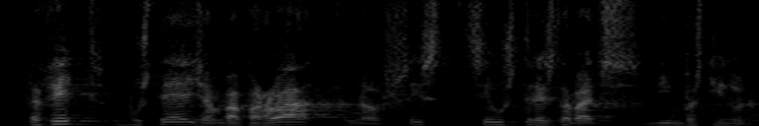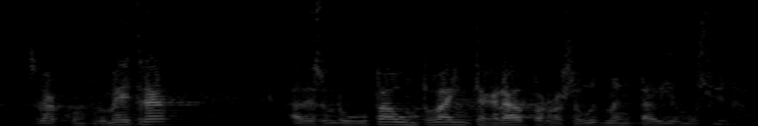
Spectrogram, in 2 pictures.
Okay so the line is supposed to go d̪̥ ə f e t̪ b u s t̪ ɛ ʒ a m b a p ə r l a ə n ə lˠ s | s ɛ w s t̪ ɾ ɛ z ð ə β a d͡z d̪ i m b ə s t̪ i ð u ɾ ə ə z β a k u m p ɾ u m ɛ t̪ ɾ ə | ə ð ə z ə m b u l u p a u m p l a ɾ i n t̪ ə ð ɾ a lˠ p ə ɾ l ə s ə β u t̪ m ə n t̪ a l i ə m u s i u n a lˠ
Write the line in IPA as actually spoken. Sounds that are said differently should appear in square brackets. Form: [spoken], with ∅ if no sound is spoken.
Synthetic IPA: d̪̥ ə f e t̪ b u s t̪ ɛ ʒ a m b a p ə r l a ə n ə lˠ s | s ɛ w s t̪ ɾ ɛ z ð ə β a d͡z d̪ i m b ə s t̪ i ð u ɾ ə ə z β a k u m p ɾ u m ɛ t̪ ɾ ə | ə ð ə z ə m b u l u p a u m p l a [∅] i n t̪ ə [ɣ] ɾ a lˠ p ə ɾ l ə s ə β u t̪ m ə n t̪ a l i ə m u s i u n a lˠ

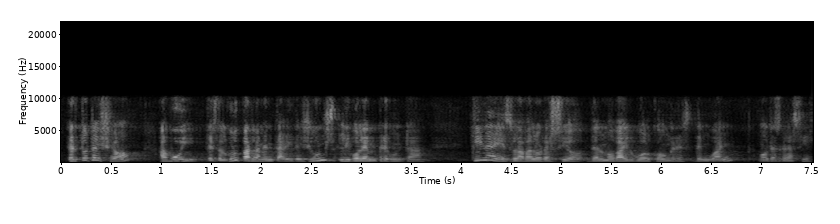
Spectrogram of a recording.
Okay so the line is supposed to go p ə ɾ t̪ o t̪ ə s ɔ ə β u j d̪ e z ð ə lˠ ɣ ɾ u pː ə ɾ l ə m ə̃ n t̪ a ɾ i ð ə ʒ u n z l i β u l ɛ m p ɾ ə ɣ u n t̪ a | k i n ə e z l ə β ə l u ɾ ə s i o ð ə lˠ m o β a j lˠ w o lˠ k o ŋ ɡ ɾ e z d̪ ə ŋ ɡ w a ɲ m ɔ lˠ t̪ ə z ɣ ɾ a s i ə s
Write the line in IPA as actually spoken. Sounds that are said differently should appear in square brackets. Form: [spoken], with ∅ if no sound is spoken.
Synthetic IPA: p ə ɾ t̪ o t̪ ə [ʃ] ɔ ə β u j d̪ e z ð ə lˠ ɣ ɾ u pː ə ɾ l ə m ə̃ n t̪ a ɾ i ð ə ʒ u n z l i β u l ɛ m p ɾ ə ɣ u n t̪ a | k i n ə e z l ə β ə l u ɾ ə s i o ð ə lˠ m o β a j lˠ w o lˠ k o ŋ ɡ ɾ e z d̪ ə ŋ ɡ w a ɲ m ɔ lˠ t̪ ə z ɣ ɾ a s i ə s

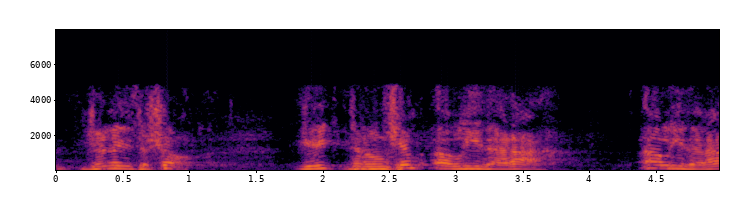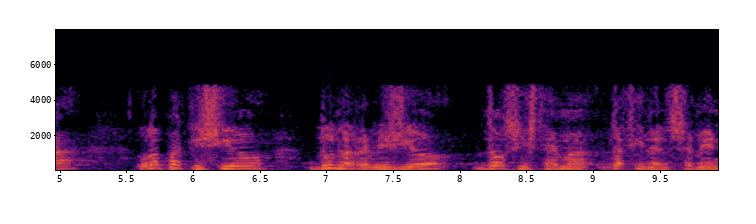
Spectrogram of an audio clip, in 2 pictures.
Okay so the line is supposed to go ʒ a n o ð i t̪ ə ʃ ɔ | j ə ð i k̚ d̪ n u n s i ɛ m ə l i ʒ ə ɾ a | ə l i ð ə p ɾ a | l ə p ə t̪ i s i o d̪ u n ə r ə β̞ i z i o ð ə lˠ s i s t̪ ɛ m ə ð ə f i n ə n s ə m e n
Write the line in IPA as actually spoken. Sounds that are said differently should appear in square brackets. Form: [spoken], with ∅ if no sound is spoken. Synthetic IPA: ʒ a n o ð i t̪ ə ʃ ɔ | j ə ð i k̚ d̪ n u n s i ɛ m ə l i [ð] ə ɾ a | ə l i ð ə [∅] ɾ a | l ə p ə t̪ i s i o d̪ u n ə r ə β̞ i z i o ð ə lˠ s i s t̪ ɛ m ə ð ə f i n ə n s ə m e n

